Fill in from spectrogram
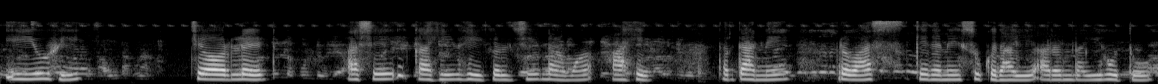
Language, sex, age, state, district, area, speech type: Marathi, female, 30-45, Maharashtra, Satara, rural, spontaneous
